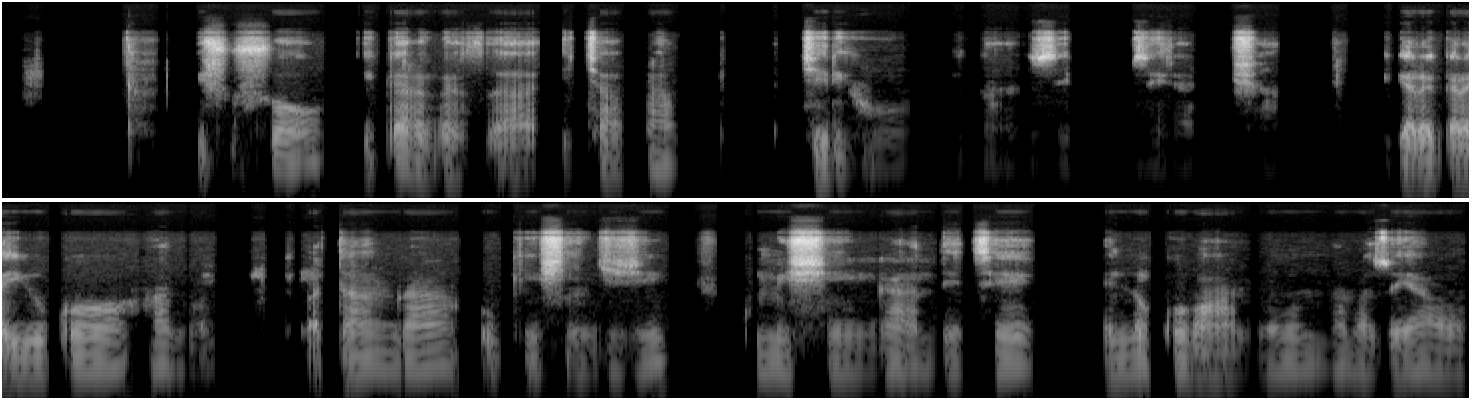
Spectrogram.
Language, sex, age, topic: Kinyarwanda, female, 18-24, finance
